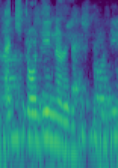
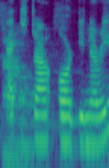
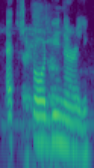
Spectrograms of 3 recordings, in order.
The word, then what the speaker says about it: extraordinary: extraordinary train extraordinary okay the pronunciation is extraordinary not extraordinary but extraordinary they always call it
